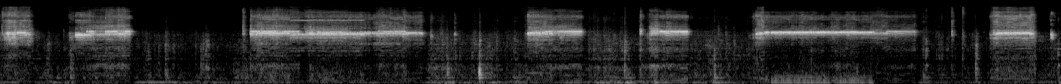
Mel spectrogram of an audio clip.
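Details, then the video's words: Cricket chirping at night in Phteah Prey: loud bursts of piercing, high buzzing, some brief and some lasting about two seconds, separated by irregular quiet gaps, with soft low-pitched background noise between them. "The Sound of Cricket Chirping"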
